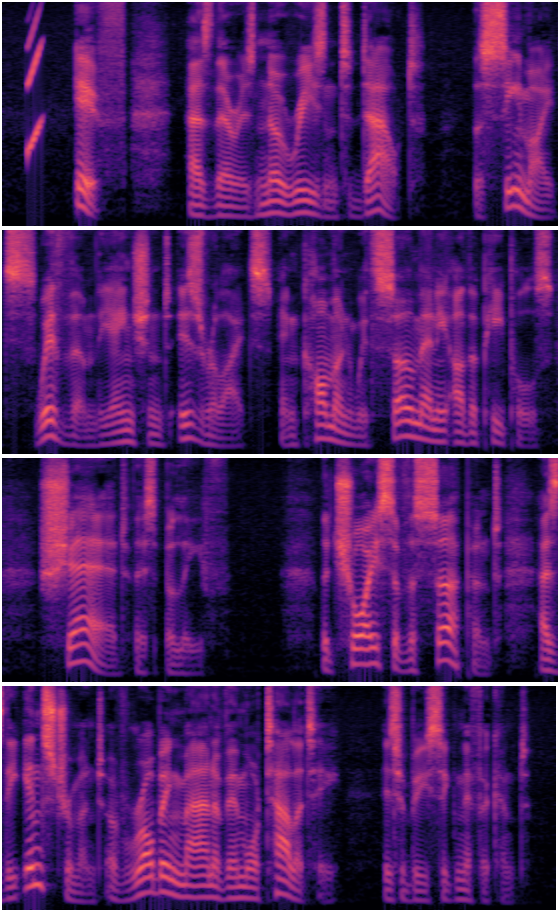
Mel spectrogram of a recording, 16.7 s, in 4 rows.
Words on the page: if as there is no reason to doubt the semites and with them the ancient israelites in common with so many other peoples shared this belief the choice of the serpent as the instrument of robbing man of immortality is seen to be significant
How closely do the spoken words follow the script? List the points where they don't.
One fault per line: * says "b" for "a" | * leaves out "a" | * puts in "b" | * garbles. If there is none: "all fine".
* leaves out "and"
* leaves out "seen"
